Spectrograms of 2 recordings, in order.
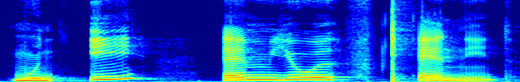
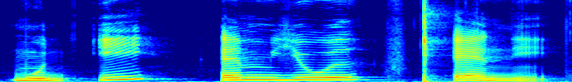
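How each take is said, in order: The two takes are said the same way.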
